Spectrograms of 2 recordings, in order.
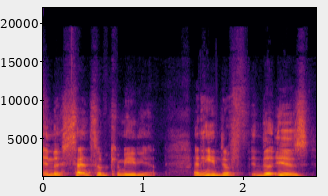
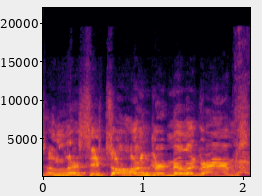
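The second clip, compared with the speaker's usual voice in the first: hammed-up taunt, pitched up; mock gleeful reveal; 8 semitones higher, 3 dB louder than usual. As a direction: imitate a prankster crowing the catch. Acts Joey's gleeful reveal.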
